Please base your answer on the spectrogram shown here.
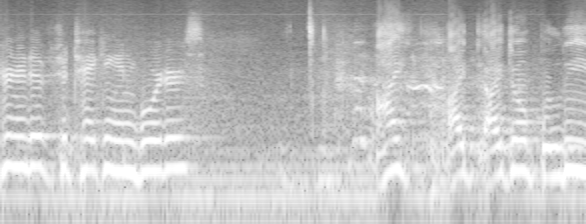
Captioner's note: audience laughing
